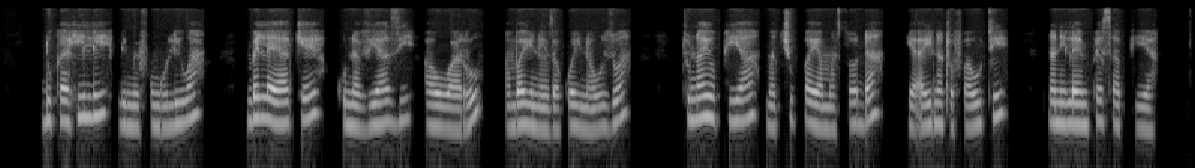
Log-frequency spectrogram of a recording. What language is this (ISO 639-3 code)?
swa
